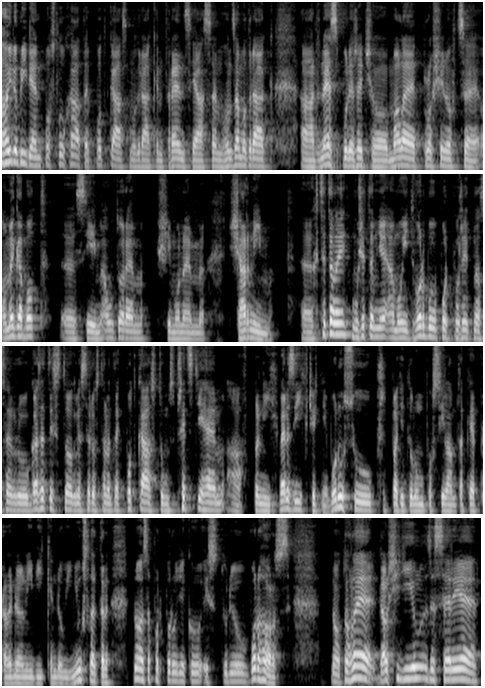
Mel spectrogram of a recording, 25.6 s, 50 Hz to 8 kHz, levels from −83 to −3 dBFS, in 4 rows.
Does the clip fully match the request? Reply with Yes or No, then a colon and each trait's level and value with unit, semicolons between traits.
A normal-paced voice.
Yes: average, 160 wpm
